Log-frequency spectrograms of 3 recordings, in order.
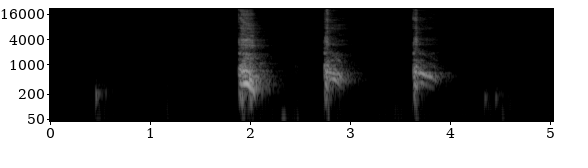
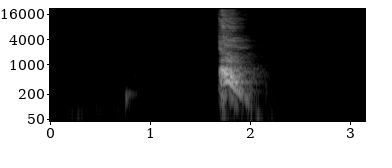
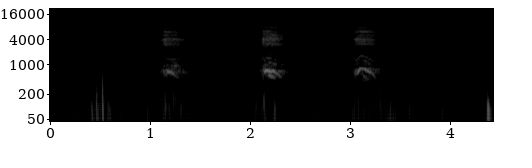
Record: {"three_cough_length": "5.0 s", "three_cough_amplitude": 7134, "three_cough_signal_mean_std_ratio": 0.26, "cough_length": "3.2 s", "cough_amplitude": 11497, "cough_signal_mean_std_ratio": 0.22, "exhalation_length": "4.4 s", "exhalation_amplitude": 546, "exhalation_signal_mean_std_ratio": 0.37, "survey_phase": "beta (2021-08-13 to 2022-03-07)", "age": "45-64", "gender": "Female", "wearing_mask": "No", "symptom_none": true, "smoker_status": "Never smoked", "respiratory_condition_asthma": true, "respiratory_condition_other": false, "recruitment_source": "REACT", "submission_delay": "2 days", "covid_test_result": "Negative", "covid_test_method": "RT-qPCR"}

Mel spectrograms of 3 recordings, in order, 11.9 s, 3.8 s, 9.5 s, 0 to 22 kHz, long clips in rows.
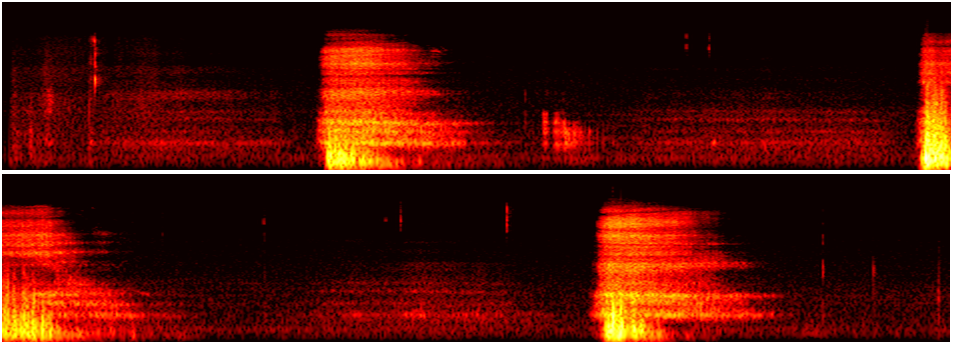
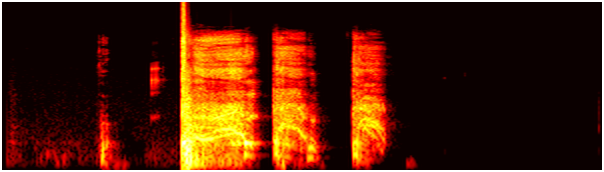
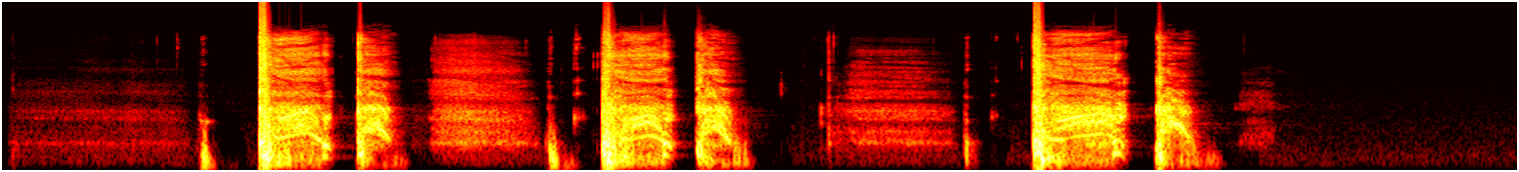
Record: {"exhalation_length": "11.9 s", "exhalation_amplitude": 32768, "exhalation_signal_mean_std_ratio": 0.22, "cough_length": "3.8 s", "cough_amplitude": 32768, "cough_signal_mean_std_ratio": 0.32, "three_cough_length": "9.5 s", "three_cough_amplitude": 32768, "three_cough_signal_mean_std_ratio": 0.38, "survey_phase": "beta (2021-08-13 to 2022-03-07)", "age": "45-64", "gender": "Male", "wearing_mask": "No", "symptom_cough_any": true, "symptom_runny_or_blocked_nose": true, "symptom_fever_high_temperature": true, "symptom_change_to_sense_of_smell_or_taste": true, "symptom_other": true, "symptom_onset": "7 days", "smoker_status": "Never smoked", "respiratory_condition_asthma": false, "respiratory_condition_other": false, "recruitment_source": "Test and Trace", "submission_delay": "3 days", "covid_test_result": "Positive", "covid_test_method": "RT-qPCR", "covid_ct_value": 20.3, "covid_ct_gene": "ORF1ab gene"}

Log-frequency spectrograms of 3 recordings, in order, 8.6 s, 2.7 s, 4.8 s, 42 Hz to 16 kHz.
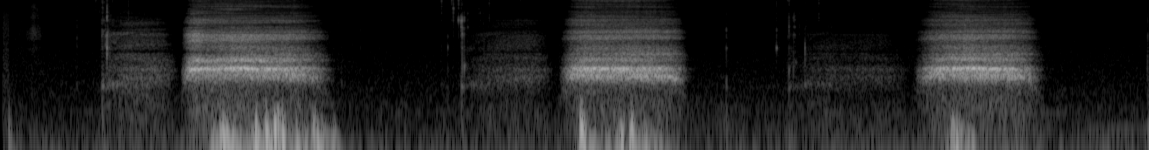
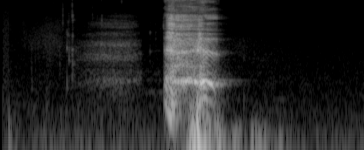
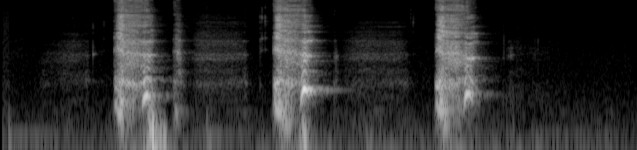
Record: {"exhalation_length": "8.6 s", "exhalation_amplitude": 1623, "exhalation_signal_mean_std_ratio": 0.5, "cough_length": "2.7 s", "cough_amplitude": 4903, "cough_signal_mean_std_ratio": 0.33, "three_cough_length": "4.8 s", "three_cough_amplitude": 10003, "three_cough_signal_mean_std_ratio": 0.33, "survey_phase": "beta (2021-08-13 to 2022-03-07)", "age": "45-64", "gender": "Female", "wearing_mask": "No", "symptom_none": true, "smoker_status": "Never smoked", "respiratory_condition_asthma": false, "respiratory_condition_other": false, "recruitment_source": "REACT", "submission_delay": "3 days", "covid_test_result": "Negative", "covid_test_method": "RT-qPCR"}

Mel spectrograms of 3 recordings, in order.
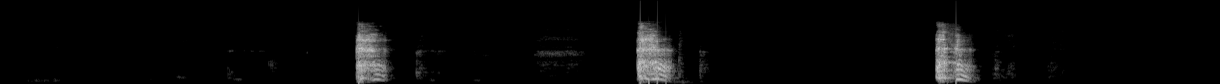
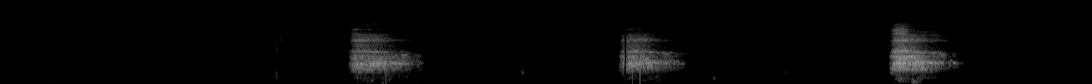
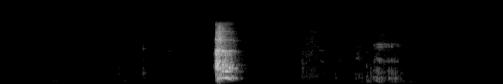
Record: {"three_cough_length": "12.2 s", "three_cough_amplitude": 29213, "three_cough_signal_mean_std_ratio": 0.21, "exhalation_length": "10.9 s", "exhalation_amplitude": 5829, "exhalation_signal_mean_std_ratio": 0.29, "cough_length": "5.0 s", "cough_amplitude": 27659, "cough_signal_mean_std_ratio": 0.16, "survey_phase": "beta (2021-08-13 to 2022-03-07)", "age": "45-64", "gender": "Female", "wearing_mask": "No", "symptom_none": true, "smoker_status": "Never smoked", "respiratory_condition_asthma": false, "respiratory_condition_other": false, "recruitment_source": "REACT", "submission_delay": "2 days", "covid_test_result": "Negative", "covid_test_method": "RT-qPCR", "influenza_a_test_result": "Negative", "influenza_b_test_result": "Negative"}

